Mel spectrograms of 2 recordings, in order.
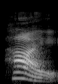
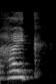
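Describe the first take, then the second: First: The word ends on the vowel, no consonant. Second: The word ends with a hard consonant sound. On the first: The speaker calls it right. "tapi high. Jadi G H itu tidak dibaca" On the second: The speaker calls it wrong. "Jadi bukan hike gitu ya"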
